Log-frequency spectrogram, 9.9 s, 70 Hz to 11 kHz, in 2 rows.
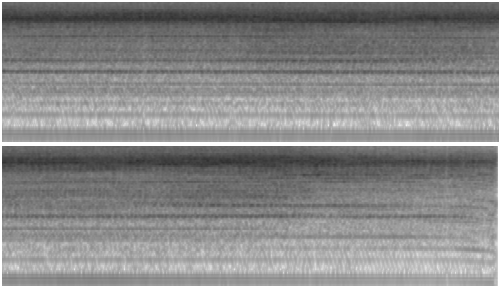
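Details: Audi A6 C6 2.0 TDI (engine BRF) at idle: steady metallic whirring whine traced to a worn deflection/guide pulley bearing (part 03G145276A), after alternator bearings, overrunning alternator pulley, serpentine belt and tensioner were replaced without curing it.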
